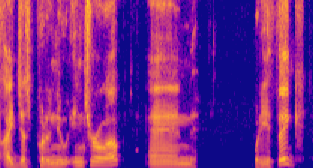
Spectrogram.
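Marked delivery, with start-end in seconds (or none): none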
